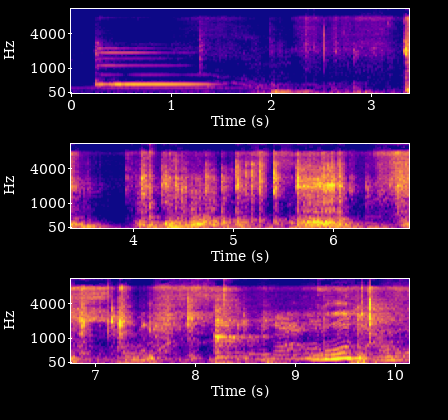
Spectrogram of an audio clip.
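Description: Lift arrival chime: a single pitched tone, about a second long, just after the start. About three seconds in comes a sharp clunk as the car door is unlatched, followed by the rattle and scrape of the hinged door being pushed open.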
